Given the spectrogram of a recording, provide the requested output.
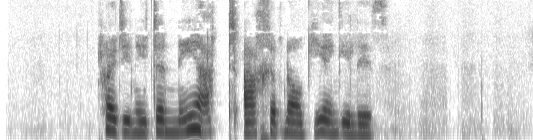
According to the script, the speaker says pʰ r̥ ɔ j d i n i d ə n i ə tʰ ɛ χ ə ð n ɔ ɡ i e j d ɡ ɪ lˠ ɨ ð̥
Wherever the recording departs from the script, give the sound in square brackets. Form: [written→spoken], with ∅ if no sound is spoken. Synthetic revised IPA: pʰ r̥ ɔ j d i n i d ə n i [ə→a] tʰ [ɛ→a] χ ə [ð→v] n ɔ ɡ i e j [d→n] ɡ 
